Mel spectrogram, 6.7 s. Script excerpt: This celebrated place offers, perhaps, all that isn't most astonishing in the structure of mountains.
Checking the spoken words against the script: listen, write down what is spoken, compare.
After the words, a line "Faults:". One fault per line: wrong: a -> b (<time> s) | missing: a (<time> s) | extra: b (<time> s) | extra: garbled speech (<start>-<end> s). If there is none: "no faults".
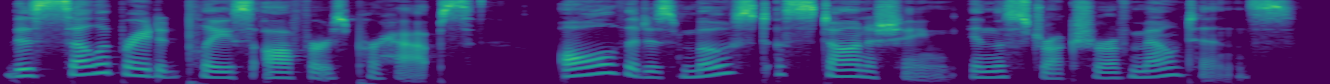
This celebrated place offers, perhaps, all that is most astonishing in the structure of mountains.
Faults:
wrong: isn't -> is (3.2 s)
